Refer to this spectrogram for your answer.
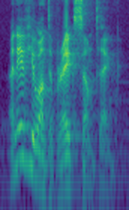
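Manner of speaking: ordinary delivery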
